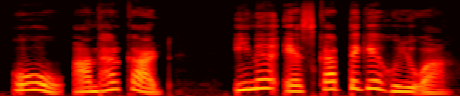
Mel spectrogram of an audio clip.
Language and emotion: Santali, neutral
